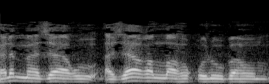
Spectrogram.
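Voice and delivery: ordinary delivery

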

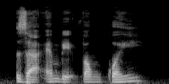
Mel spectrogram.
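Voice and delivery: ordinary delivery, nothing marked

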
